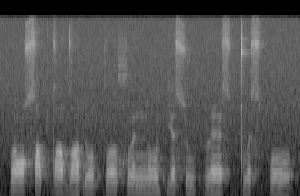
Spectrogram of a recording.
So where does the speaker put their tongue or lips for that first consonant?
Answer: tongue tip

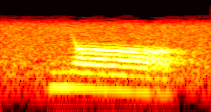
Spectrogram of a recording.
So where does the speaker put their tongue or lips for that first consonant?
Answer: palate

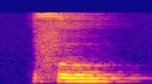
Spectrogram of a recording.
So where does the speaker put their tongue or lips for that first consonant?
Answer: lips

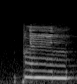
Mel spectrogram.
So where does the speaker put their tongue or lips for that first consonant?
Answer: lips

